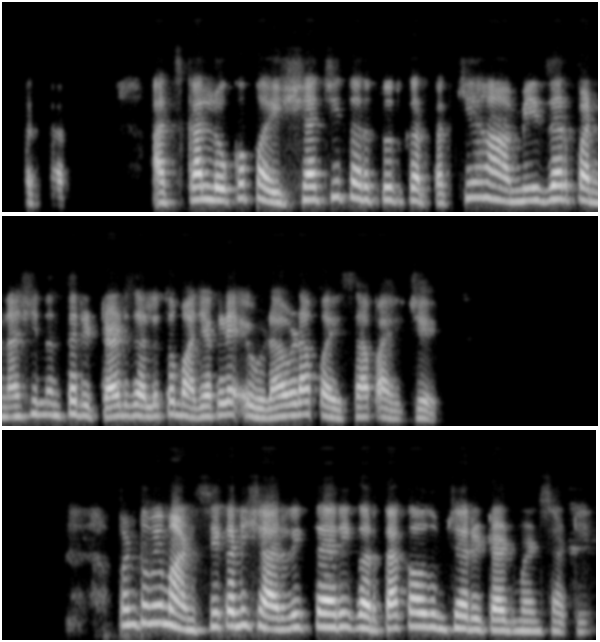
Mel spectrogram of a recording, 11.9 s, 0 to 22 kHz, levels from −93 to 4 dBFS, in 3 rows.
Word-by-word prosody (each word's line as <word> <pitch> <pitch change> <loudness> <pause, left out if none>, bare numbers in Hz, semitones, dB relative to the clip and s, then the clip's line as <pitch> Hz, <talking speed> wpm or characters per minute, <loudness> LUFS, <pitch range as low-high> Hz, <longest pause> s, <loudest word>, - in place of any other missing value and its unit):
करतात, - - -11 0.6
आजकाल 195 +6 +1
लोकं 235 +3 0
पैशाची 245 - 0
तरतूद 245 -4 -2
करतात 210 -6 -2
की 280 - -6
हां. 260 -5 0
मी 230 +1 -2
जर 255 0 +3
50शी 195 0 0
नंतर 225 +1 -3
रिटायर 200 0 0
झालो 200 -1 -1
तर - - 0
माझ्याकडे 205 +3 0
एवढा-एवढा 195 +5 0
पैसा 180 -1 -2
पाहिजे. 160 -1 -5 1.9
पण 300 +2 -2
तुम्ही 335 0 +1
मानसिक 265 - +2
आणि 280 +1 +3
शारीरिक 240 0 +3
तयारी 260 0 +5
करता 230 -1 +4
का 270 +2 -1
हो 265 - +5
तुमच्या 230 0 +1
रिटायरमेंटसाठी? 185 -4 -3
225 Hz, 150 wpm, -20 LUFS, 190-250 Hz, 1.9 s, तयारी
